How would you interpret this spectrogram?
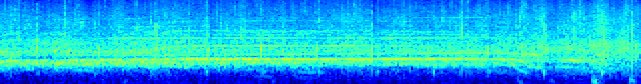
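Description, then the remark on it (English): Steady, loud audience applause fills the whole stretch, a dense wash of many hands clapping with a few faint cheers or whoops mixed in, no talking over it. “Big round of applause”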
